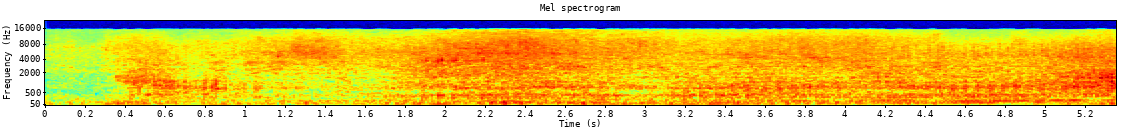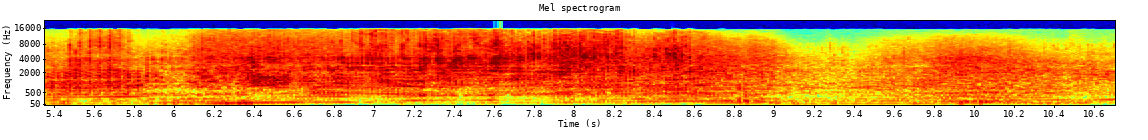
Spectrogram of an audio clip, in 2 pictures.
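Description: Cars and a pickup truck driving past on a street, their engines accelerating. One vehicle passes close about six to eight seconds in, and another engine revs upward near the end.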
